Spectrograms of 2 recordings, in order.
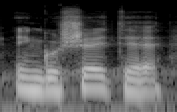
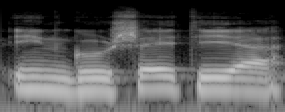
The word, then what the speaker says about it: Ingushetia: He from Ingushetia. How I say Ingushetia? I told him like you have to Ingushetia, and he do something right and say Ingushetia. He said it right.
